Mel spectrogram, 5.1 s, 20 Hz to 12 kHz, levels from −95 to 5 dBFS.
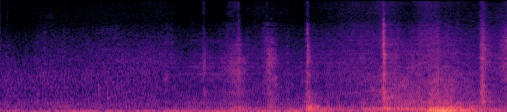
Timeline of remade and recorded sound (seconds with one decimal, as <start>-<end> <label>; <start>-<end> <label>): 0.0-1.6 recorded; 1.6-5.1 remade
